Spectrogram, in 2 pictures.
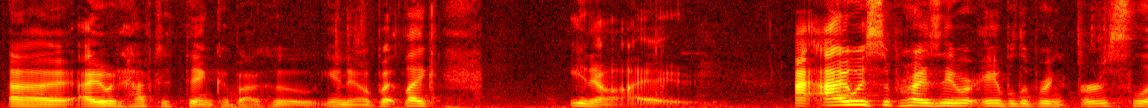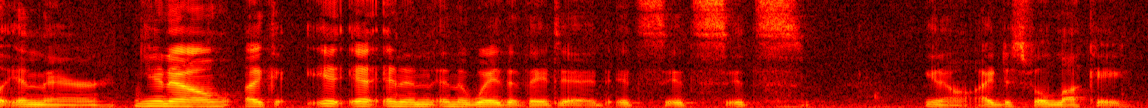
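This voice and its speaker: A middle-aged woman with a low voice, jet-lagged, chatting in an interview as the guest actress, rambling with lots of fillers and restarts. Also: a little fast, a bit bright, slight background noise. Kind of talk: casual interview chat.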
